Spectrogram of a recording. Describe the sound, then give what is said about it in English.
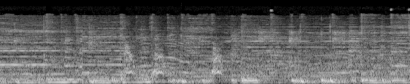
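Several real dogs bark and yip in a steady, overlapping run of sharp calls, fairly loud, with a dense background din throughout. “You hear dogs barking, right?”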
